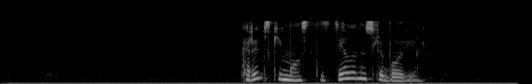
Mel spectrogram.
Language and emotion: Russian, neutral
